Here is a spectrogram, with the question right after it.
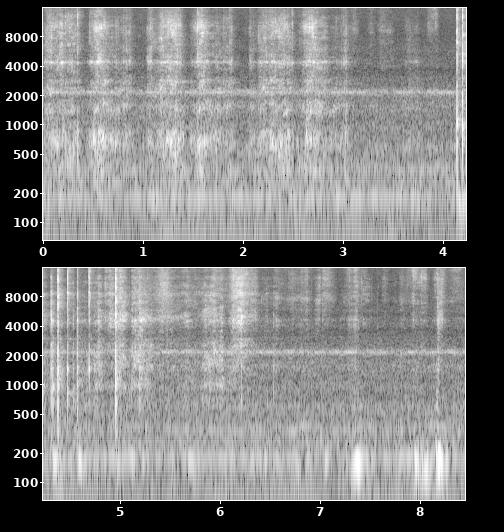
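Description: A small, empty-looking clear glass jar with a silver metal lid is held and turned in the hands while long nails scratch and rub along the glass and the lid rim. Soft, steady rasping and scraping is heard throughout. A quick cluster of sharper clicks comes just after the fourth second.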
